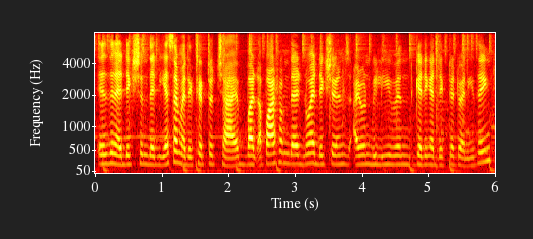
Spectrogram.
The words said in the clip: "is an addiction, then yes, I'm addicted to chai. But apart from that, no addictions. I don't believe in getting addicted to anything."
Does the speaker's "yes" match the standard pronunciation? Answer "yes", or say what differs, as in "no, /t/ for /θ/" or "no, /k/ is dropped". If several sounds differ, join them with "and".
yes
